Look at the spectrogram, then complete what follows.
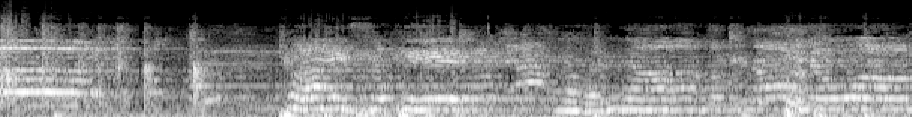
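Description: A song playing: a voice singing long, held notes that slide between pitches over instrumental accompaniment.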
